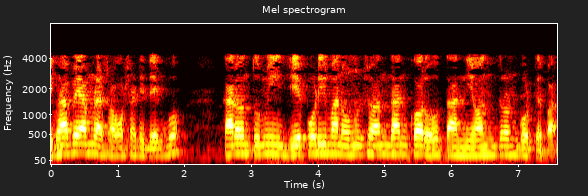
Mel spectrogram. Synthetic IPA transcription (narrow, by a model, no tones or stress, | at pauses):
ibʱabeamɾaʃɔmoʃːaʈid̪ekʰbo | kaɾont̪umid͡ʑepoɾimanonuʃɔnd̪ʱankɔɾot̪anijont̪ɾonkoɾt̪epa̰ɾ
